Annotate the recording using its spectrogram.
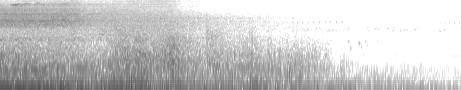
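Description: A triumphant game fanfare booms and fades away.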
